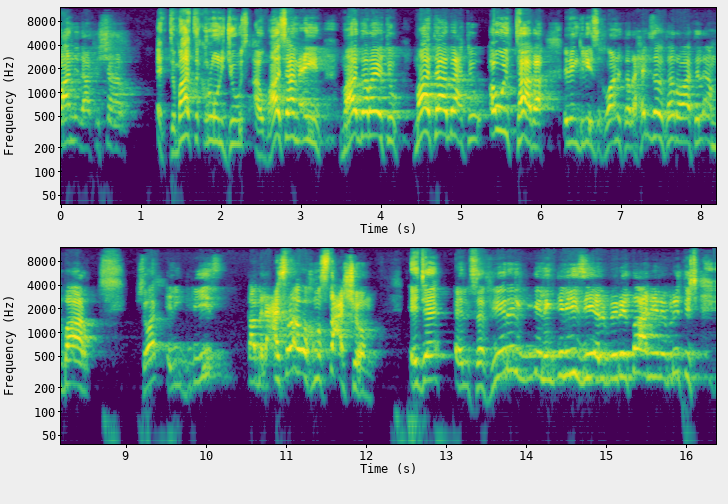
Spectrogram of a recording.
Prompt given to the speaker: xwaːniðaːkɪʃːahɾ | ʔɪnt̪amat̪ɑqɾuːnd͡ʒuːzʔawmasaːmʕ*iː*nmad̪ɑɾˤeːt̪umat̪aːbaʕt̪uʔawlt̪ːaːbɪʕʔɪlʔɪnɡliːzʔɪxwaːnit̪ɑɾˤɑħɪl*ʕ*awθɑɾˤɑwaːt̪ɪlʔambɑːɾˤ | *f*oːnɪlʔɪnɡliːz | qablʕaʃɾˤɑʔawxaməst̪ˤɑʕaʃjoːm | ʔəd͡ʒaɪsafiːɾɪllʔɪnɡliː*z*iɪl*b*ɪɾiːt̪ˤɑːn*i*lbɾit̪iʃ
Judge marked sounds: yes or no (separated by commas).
yes, no, no, yes, yes, yes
